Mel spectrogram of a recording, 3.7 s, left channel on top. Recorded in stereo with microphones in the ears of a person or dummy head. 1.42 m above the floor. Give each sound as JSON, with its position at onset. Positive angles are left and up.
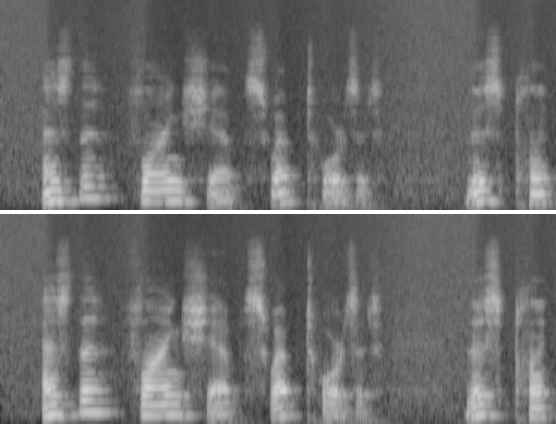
{"t": 0.3, "sound": "a man speaking", "side_deg": -35, "distance_m": 0.6}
